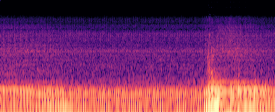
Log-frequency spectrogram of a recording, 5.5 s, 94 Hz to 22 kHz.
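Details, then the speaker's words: 1998 Honda Civic EK hatchback with a suspected blown head gasket, muffler removed: loud raw rasping exhaust at idle with a choppy beat, then a short rev blip; straight-through exhaust, engine fault suspected, not confirmed. "But with this blown head gaskets, potentially, I'm gonna give you guys a sound clip with the muffler off. This sounds pretty good."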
